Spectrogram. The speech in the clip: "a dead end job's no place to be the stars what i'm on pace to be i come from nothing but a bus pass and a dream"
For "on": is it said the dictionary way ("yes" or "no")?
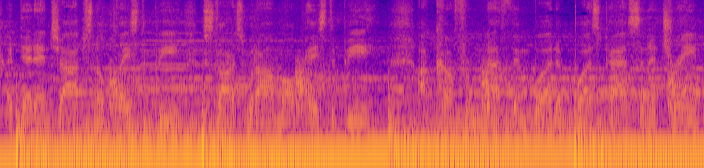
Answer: no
